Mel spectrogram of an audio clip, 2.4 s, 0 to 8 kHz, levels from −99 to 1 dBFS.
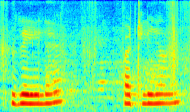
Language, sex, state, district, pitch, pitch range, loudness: Hindi, female, Bihar, Vaishali, 240 Hz, 235-245 Hz, -15 LUFS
